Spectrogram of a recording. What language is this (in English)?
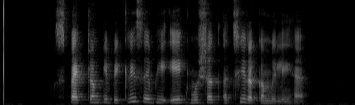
Hindi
